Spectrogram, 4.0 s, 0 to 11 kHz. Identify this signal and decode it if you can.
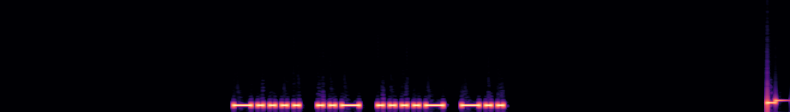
Morse code, heard as a keyed tone, about 40 wpm, 700 Hz. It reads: 6U4D
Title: Four Challenging Letter-Number Combinations 40wpm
